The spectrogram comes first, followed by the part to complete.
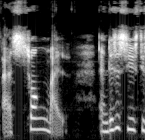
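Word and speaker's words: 정말: sorry next word is chongmal again this is pronounced as chongmal and this is used to say really or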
